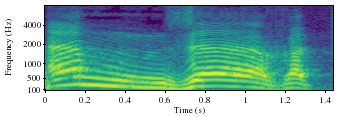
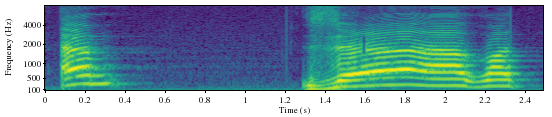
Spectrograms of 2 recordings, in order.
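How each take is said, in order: First: The word flows without any break. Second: The word has a brief stop after the m. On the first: The speaker calls it right. "Tak ada dengung" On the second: The speaker calls it wrong. "dia berhenti pula sekejap"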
